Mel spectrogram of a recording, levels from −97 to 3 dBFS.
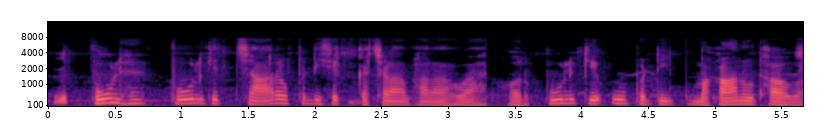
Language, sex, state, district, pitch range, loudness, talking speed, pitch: Hindi, male, Bihar, Jahanabad, 125-165 Hz, -32 LUFS, 170 wpm, 140 Hz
